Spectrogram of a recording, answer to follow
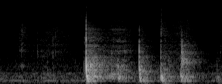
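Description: Hand tapping the plastic lid of an empty ground-coffee can as a homemade drum: one sharp tap about a second in, the loudest, then three quicker taps near the end.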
